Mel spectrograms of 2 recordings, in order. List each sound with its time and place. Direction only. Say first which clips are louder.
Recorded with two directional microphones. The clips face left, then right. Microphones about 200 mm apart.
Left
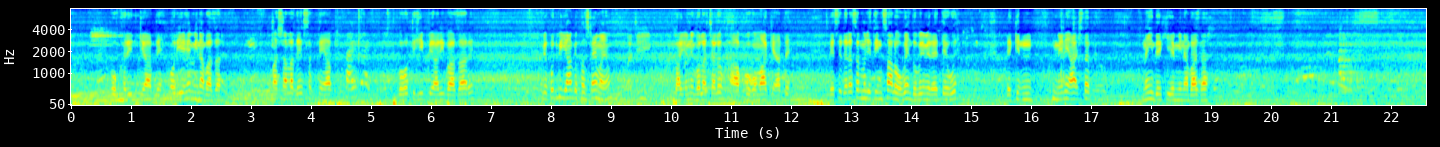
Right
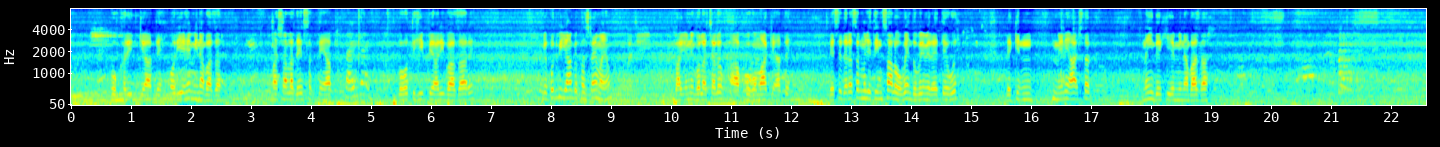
0.8 s speech: even; 10° left (ahead or behind)
5.5 s speech: right 2 dB; 10° left (ahead or behind)
7.8 s speech: right 1 dB; 10° left (ahead or behind)
10.0 s speech: even; 10° left (ahead or behind)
